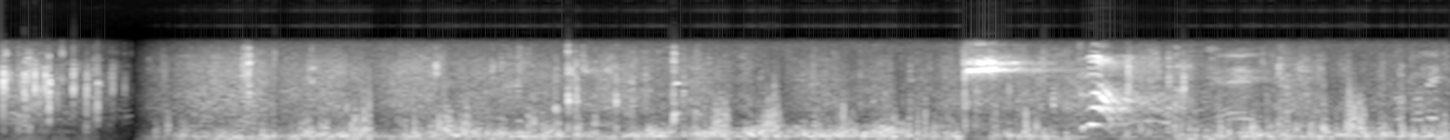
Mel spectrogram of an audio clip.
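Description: Wind rumbling on the microphone, with indistinct voices and a few faint knocks. The sound drops out briefly about a second in.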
